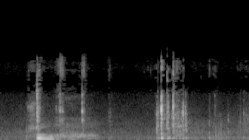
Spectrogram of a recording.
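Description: A quick cluster of light metallic clinks near the end, as small metal coins and ornaments are picked up and handled on the dirt.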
